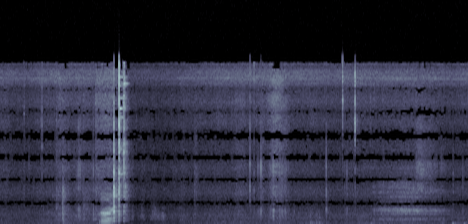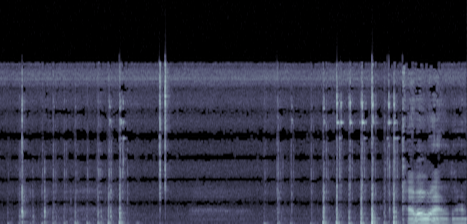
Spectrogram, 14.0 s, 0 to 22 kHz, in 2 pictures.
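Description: Light metallic clicks and taps from a brass ASSA Ruko 2 lock cylinder and small tools being handled in a pinning holder, with a quick run of clicks about seven to nine seconds in and again toward the end. A short vocal grunt comes right at the end.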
